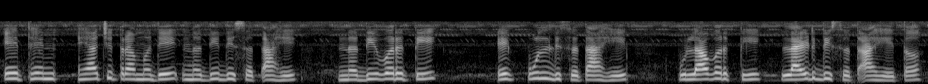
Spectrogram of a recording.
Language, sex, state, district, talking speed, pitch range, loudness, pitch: Marathi, female, Maharashtra, Pune, 105 wpm, 215-255 Hz, -21 LUFS, 235 Hz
